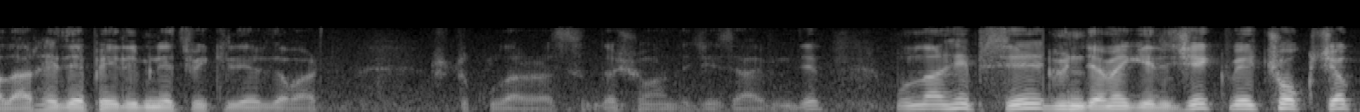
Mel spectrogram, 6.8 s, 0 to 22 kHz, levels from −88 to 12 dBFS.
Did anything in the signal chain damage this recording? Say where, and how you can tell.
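No, nothing in the chain damaged this speech: the lowest bass is trimmed, as normal call microphone processing does; the room noise underneath belongs to the recording; and the level changes around 1 s and again around 4.5 s are the talker moving relative to the microphone, not a system fault.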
